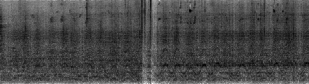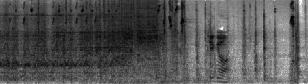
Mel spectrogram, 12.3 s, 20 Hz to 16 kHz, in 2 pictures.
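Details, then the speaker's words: 1959 Apache truck that sat over 40 years, being started with throttle held to the floor and fuel poured in: long, fast, uneven cranking with a thin squeal, no start. Owner thinks a constant flow of gas might make it run. "but it just ain't gonna do it well i think it might do it with uh maybe some you had some constant flow of gas to it"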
